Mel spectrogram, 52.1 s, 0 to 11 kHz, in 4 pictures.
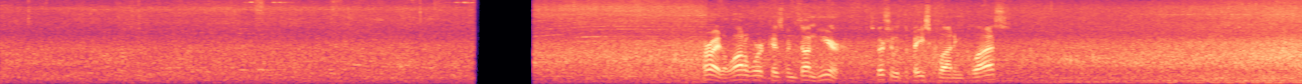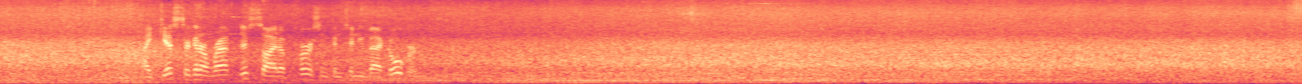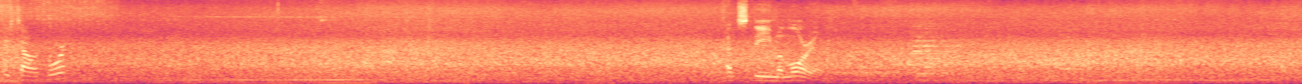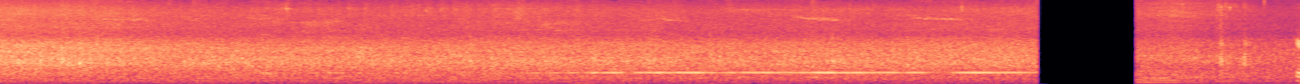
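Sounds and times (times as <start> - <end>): street traffic rumble: 0.0 - 4.8, 5.4 - 49.4, 50.4 - 52.0
thin high tone: 44.1 - 49.4.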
